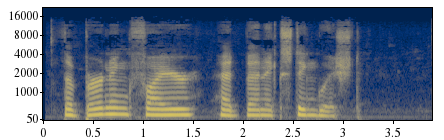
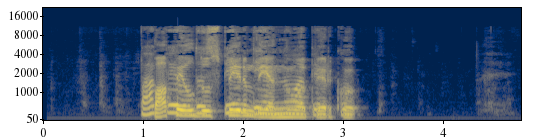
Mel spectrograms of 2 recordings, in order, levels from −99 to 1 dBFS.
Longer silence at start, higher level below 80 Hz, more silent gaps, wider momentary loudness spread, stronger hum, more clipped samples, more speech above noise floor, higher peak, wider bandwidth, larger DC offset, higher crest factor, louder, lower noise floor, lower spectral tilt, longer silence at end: second, 0.2 s vs 1 s; first, -48 dBFS vs -56 dBFS; neither; second, 8 LU vs 11 LU; neither; neither; second, 38 dB vs 58 dB; second, -4 dBFS vs 0 dBFS; first, 13.5 kHz vs 11.5 kHz; neither; about the same, 16 dB vs 18 dB; second, -19 LUFS vs -15 LUFS; second, -56 dBFS vs -72 dBFS; about the same, -5 dB/octave vs -5.5 dB/octave; second, 0.75 s vs 1.65 s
